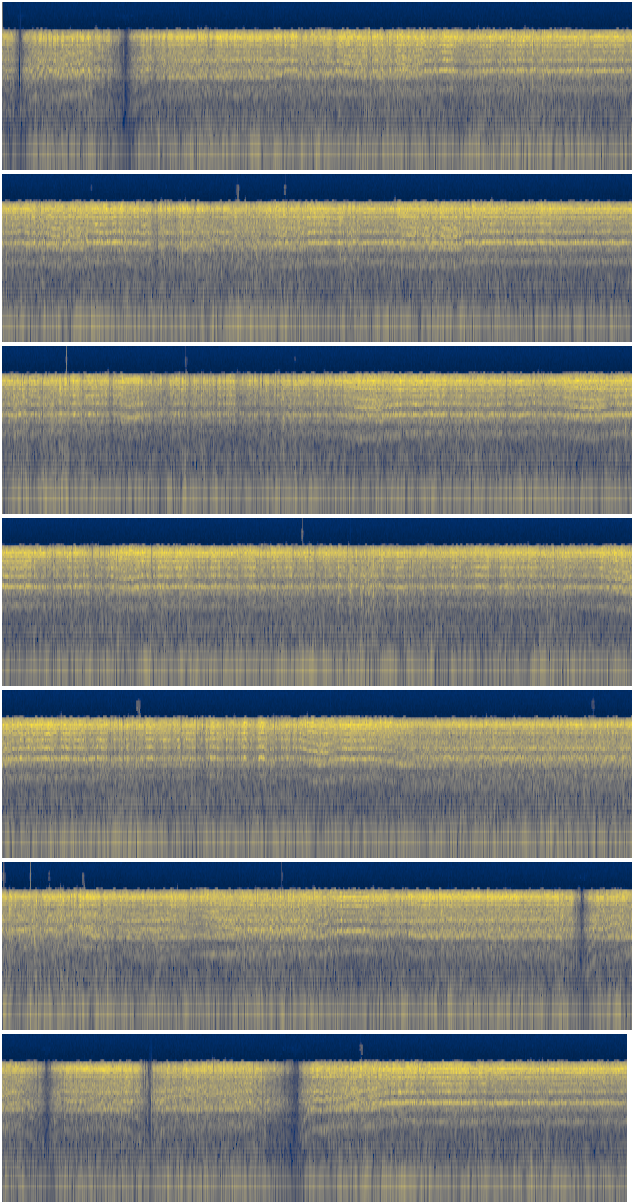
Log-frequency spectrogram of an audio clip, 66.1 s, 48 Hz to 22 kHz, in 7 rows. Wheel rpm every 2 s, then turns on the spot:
140, 150, 220, 220, 230, 220, 220, 220, 220, 230, 230, 230, 230, 230, 230, 230, 230, 240, 230, 230, 230, 230, 200, 200, 210, 200, 210, 200, 120, 120, 120, 200, 230.
none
